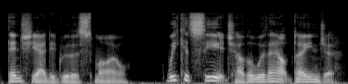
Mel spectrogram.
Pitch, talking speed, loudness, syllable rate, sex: 110 Hz, 225 wpm, -20 LUFS, 6.1 syllables/s, male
